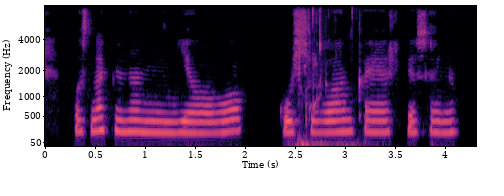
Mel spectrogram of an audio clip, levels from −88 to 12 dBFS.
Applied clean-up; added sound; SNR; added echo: neural mask model Resemble Enhance denoiser.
